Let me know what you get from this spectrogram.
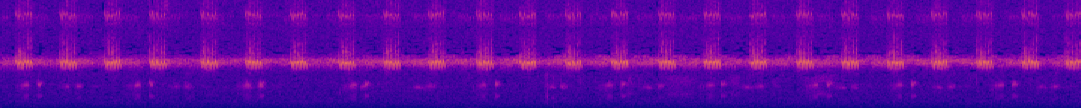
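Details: Valley-bottom crickets at night near Pozo chirp high and steady, about three beats per second, over frequent lower croaking frog calls and a faint brief low thump.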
